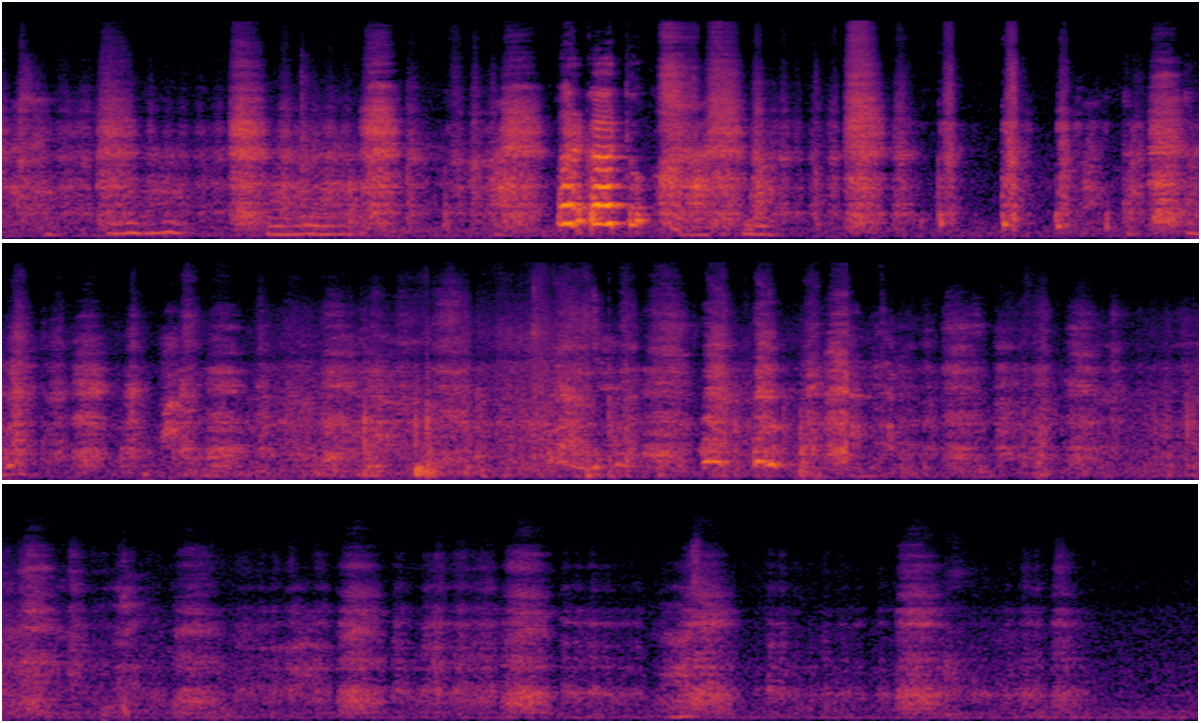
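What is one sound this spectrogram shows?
A young man speaks softly close by.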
